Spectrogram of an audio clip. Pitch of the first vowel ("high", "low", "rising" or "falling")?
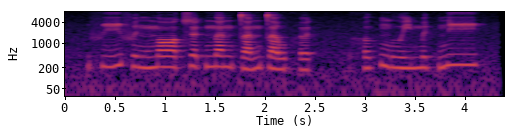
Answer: rising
